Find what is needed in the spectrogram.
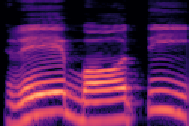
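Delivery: "রেবতী" very slow, রে-ব-তী; sounding out. Shown as a demonstration. Teacher reads what was written, "রেবতী" stretched by syllable. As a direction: draw out each syllable of "রেবতী". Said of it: "সেই রকমভাবে যদি আমরা উচ্চারণ".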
